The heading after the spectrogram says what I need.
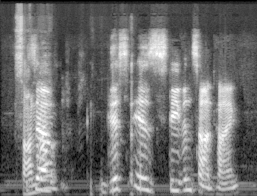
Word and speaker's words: Sondheim: Jay, would you like to talk about Oh, yeah, you're gonna have to pronounce that last name. okay. Sondheim? Sondheim?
